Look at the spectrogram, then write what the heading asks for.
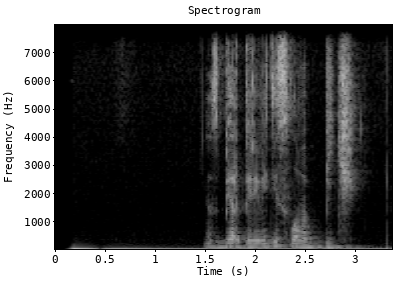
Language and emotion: Russian, angry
